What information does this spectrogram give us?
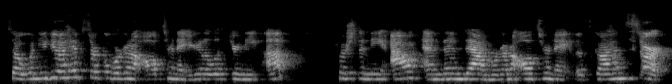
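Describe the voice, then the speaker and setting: A young fitness instructor cheerfully leads a home workout in an echoey room, coaching moves and counting down while a bit out of breath. Her high, steady voice is bright and pushed, and she talks fast.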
